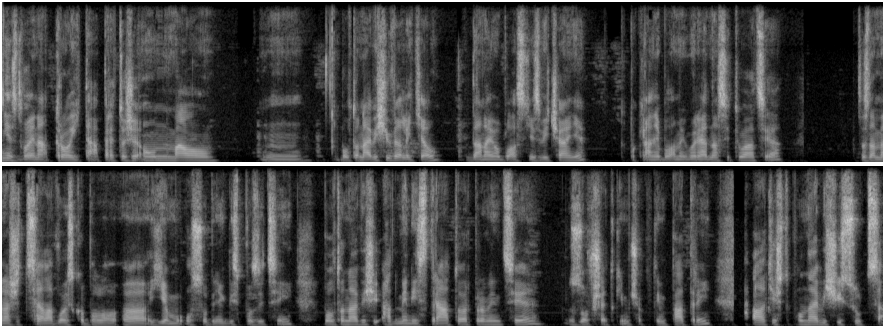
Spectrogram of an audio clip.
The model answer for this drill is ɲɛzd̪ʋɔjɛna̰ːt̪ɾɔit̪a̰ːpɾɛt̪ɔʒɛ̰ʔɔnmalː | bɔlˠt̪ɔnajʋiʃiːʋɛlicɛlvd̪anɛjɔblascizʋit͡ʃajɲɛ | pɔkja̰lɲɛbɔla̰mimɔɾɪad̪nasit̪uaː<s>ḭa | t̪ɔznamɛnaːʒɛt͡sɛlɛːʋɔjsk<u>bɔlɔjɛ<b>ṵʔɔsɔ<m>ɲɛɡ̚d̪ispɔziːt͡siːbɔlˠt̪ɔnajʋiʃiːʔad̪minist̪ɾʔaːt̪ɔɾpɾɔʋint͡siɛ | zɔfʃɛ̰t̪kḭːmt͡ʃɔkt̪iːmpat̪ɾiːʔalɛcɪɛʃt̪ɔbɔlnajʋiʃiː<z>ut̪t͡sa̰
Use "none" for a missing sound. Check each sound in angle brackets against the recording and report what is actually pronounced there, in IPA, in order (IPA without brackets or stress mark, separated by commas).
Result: t͡s, ɔ, m, b, s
